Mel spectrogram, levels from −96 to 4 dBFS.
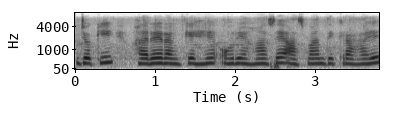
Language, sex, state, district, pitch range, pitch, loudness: Hindi, female, Chhattisgarh, Rajnandgaon, 230-245 Hz, 235 Hz, -16 LUFS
